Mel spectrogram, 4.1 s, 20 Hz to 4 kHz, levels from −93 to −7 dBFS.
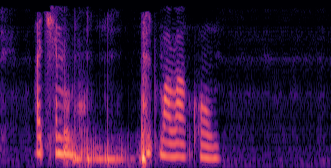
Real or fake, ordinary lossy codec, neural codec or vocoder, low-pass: fake; MP3, 24 kbps; autoencoder, 44.1 kHz, a latent of 192 numbers a frame, MeloTTS; 3.6 kHz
